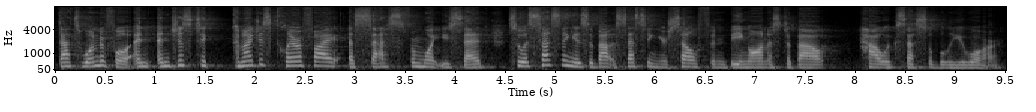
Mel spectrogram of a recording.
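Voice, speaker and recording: A woman hosts a live panel at a mid-range pitch. She speaks in an encouraging, affirming manner as she moderates the discussion. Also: moderate pace, few pauses, a bit bright. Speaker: panel host. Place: live event in a theatre.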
